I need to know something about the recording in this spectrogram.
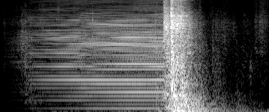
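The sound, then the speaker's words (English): A steady electric buzz hums for over a second, then a heavy locked door at Androscoggin County Jail bangs with a loud metallic clank that rings briefly and fades. Fairly loud, with no talking. “makes his way through a series of locked doors past a holding area designated for short-term bookings.”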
